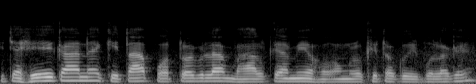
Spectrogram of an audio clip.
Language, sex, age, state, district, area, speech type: Assamese, male, 60+, Assam, Golaghat, urban, spontaneous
